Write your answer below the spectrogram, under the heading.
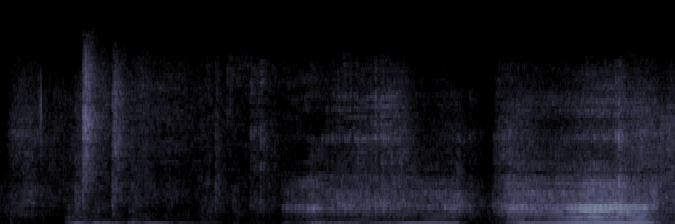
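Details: During a tug-of-war game with their shark toy, Kumo the Keeshond and Sully the Boston Terrier produce a sustained low growl that strengthens in three swells, the last one loudest and richly harmonic.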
